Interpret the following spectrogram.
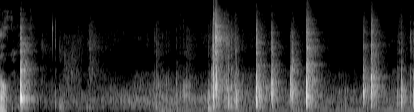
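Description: Clicks and light taps of coffee grinders' grounds containers being handled on a stone countertop: one sharp click just after the start, then a quick run of taps from about three to five and a half seconds in.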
